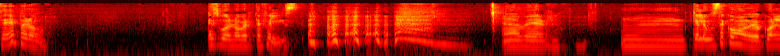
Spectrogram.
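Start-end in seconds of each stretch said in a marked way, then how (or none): 3.0-4.7 a bright high burst of laughter. Real, not acted. Vlogger laughing at a viewer's amusement, high laugh. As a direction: laugh along at Héctor, pitched up.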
